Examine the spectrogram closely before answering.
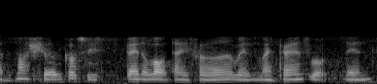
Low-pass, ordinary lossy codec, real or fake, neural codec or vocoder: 3.6 kHz; MP3, 24 kbps; fake; codec, 16 kHz, 2 kbps, X-Codec, HuBERT features, trained on balanced general audio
